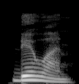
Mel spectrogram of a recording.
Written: dewan

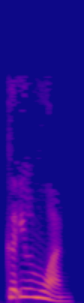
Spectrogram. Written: keilmuan

